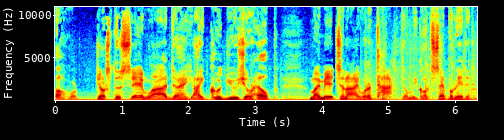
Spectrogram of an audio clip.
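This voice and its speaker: An actor playing a gruff, hearty older dwarf warrior with a Scottish accent and a blunt, familiar manner in a fantasy game. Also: male voice, lowish voice, big pitch swings, moderate pace, a bit bright, a little hiss or hum. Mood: hearty, earnest. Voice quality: gruff, gravelly.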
